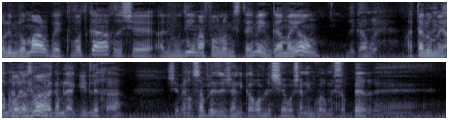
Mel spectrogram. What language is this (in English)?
Hebrew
